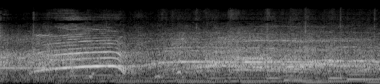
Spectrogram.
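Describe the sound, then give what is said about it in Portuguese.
A crowd applauds steadily and loudly in response to a speech by director Jane Campion, with high rising whoops and cheers ringing out over the clapping early on before settling into a sustained roar. “Apesar dos aplausos, no momento, as declarações de Jane Campion viriam a merecer algumas críticas.”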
